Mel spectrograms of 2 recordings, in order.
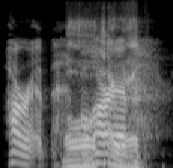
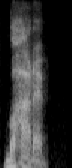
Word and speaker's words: Mohareb: Mohareb. Yes. – Okay. Yes. Say it fast. Say your name. – Mohareb.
